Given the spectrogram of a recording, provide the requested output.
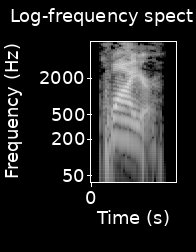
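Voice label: "choir", American English; vowel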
